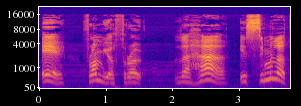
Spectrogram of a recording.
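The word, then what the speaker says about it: Ha (ه): Ha is a light letter and should not be pronounced heavy. Ha makes a similar sound in English to the letter H in the word hat or the word horse.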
